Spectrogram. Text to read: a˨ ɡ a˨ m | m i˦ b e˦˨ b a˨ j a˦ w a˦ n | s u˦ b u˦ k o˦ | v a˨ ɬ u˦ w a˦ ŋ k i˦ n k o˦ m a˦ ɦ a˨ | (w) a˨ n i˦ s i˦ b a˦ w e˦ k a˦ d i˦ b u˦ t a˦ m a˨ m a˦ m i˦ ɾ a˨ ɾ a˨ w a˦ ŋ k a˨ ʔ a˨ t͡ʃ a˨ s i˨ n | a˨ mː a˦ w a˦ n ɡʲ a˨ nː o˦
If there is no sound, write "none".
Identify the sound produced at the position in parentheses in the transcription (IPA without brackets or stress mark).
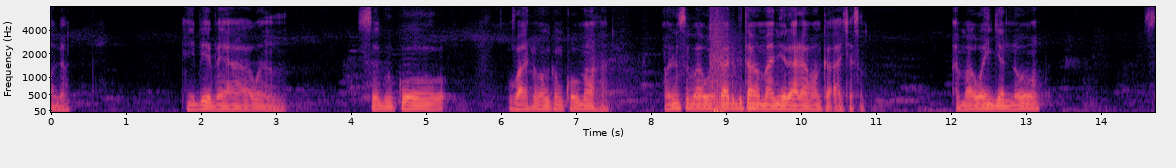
w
